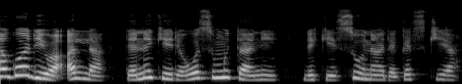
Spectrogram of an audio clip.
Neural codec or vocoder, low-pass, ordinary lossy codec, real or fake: none; 14.4 kHz; none; real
